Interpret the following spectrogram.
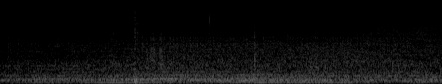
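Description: Faint room tone: a steady hiss with a low hum underneath, and one small click about a second and a half in.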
